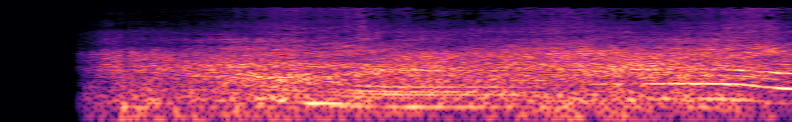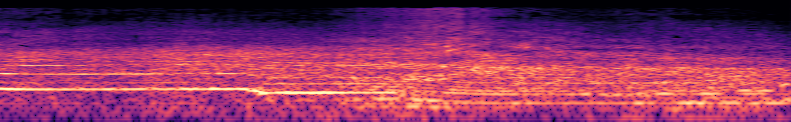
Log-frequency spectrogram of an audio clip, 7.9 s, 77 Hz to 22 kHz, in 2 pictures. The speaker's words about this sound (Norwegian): Ja, en av de bilene som kjørte forbi nå, det var en Porsche Porsche GT3 RS, eh, der eh, Christian Lauenborg kjører en slags eh, taxiturer for å demonstrere litt sporvalg med én og én passasjer.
